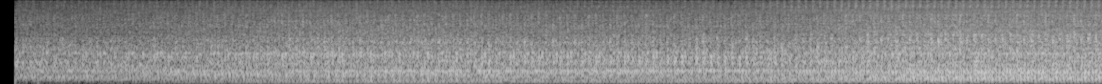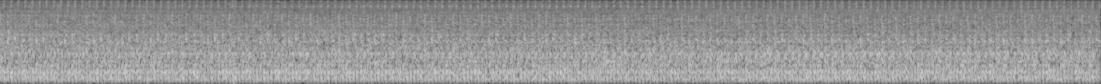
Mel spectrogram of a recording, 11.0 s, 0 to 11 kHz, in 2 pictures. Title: BMW 320d M Sport (E92) (2011) Timing chain rattle AFTER FIX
